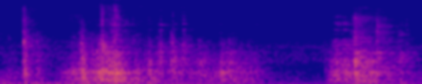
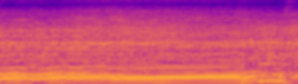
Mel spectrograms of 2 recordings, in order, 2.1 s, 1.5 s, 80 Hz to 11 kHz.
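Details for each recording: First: Aprilia RS4 50cc motorcycle that came in for a leak and needed a full engine rebuild; the engine won't turn even with the spark plug out. Forced round by hand through the ignition cover, it gives slow, uneven scraping bursts and binds again, suggesting seizure. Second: Aprilia RS4 50cc two-stroke on a road test after a full engine rebuild, with a main jet of 60 that the mechanic suspects is a bit small. A high, buzzy note held steady under throttle, then dipping; it runs well but struggles slightly to pull away.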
